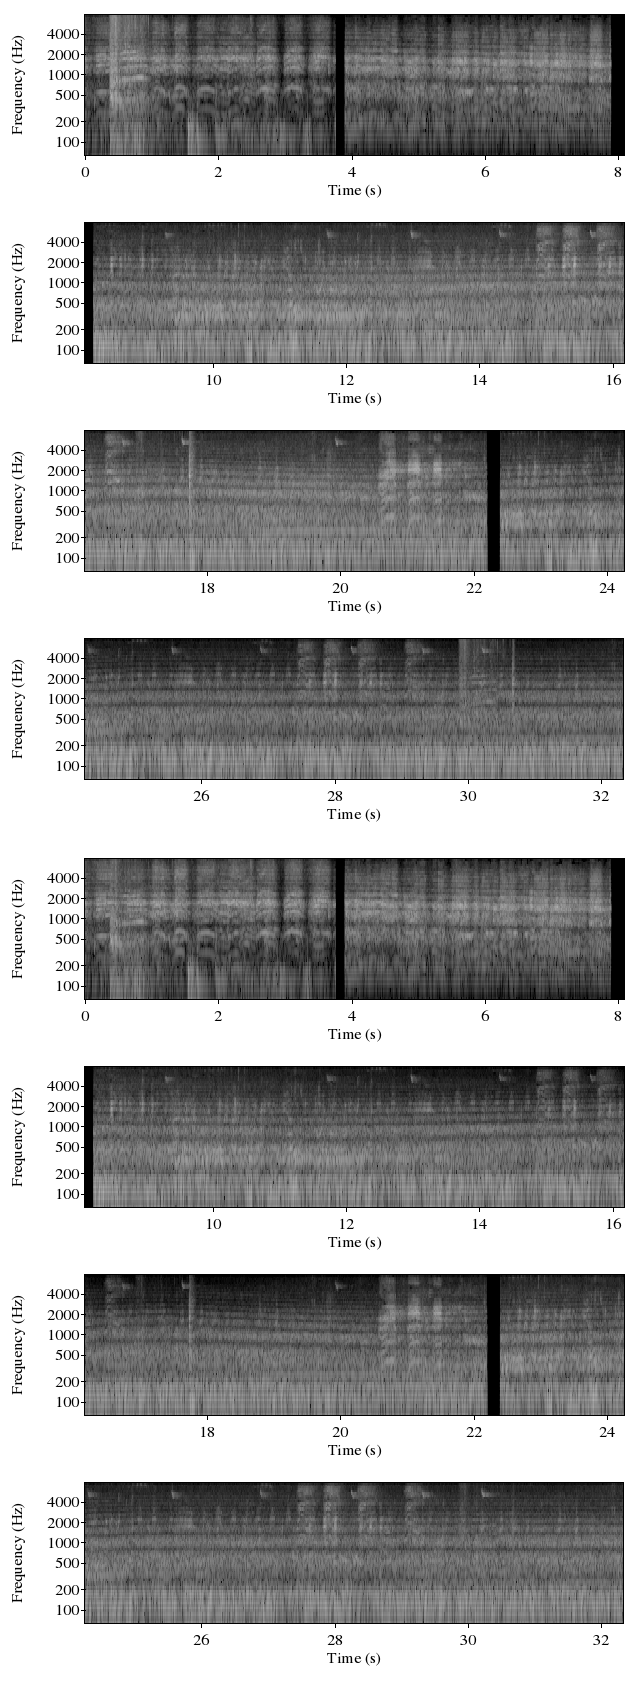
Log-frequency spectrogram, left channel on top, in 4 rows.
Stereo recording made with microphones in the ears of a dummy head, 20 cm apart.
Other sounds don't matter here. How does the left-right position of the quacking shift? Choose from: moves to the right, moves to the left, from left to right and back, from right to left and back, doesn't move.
from right to left and back.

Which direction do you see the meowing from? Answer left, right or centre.
left.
